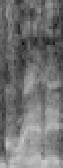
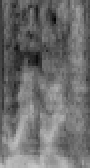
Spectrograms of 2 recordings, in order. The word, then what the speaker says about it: granite: to pronounce it right it's granite it's not gray night gray night or gra granite the vault of which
